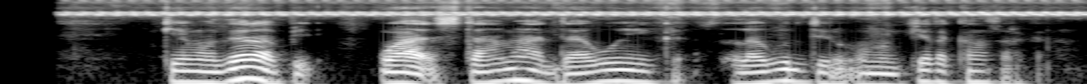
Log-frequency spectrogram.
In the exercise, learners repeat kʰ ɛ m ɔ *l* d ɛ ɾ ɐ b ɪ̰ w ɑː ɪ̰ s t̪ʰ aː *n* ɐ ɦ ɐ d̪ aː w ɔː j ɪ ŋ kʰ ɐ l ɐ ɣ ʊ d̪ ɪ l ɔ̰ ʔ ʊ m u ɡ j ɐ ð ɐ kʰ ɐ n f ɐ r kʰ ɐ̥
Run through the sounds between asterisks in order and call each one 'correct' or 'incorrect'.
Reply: incorrect, incorrect

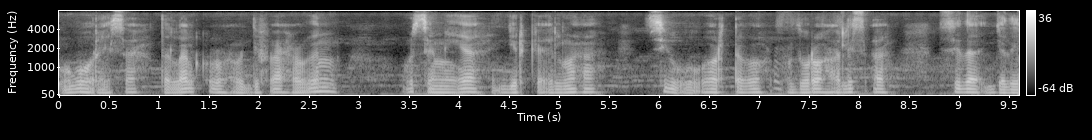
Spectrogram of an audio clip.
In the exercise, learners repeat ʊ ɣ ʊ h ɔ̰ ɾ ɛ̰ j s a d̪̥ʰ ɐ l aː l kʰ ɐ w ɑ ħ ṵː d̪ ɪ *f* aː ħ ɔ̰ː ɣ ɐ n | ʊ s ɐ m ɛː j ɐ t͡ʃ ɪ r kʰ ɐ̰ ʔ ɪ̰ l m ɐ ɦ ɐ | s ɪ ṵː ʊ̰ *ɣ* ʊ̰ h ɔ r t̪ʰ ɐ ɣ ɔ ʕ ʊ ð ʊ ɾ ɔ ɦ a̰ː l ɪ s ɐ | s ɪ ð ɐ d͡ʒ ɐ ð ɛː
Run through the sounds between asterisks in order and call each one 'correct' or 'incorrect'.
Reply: correct, correct

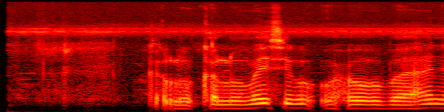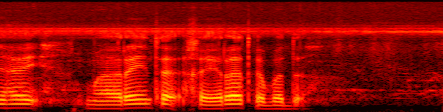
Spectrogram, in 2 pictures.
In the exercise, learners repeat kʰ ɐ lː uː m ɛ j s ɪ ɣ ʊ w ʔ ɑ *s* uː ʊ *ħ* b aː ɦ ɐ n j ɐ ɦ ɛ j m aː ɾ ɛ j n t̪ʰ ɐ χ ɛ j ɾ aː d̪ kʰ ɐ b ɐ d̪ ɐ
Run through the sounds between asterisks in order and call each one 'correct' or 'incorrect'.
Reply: incorrect, incorrect

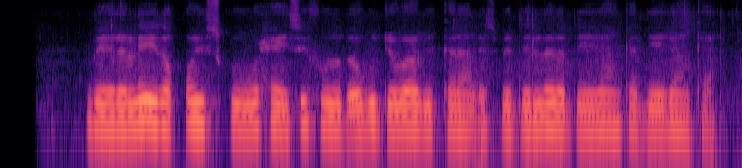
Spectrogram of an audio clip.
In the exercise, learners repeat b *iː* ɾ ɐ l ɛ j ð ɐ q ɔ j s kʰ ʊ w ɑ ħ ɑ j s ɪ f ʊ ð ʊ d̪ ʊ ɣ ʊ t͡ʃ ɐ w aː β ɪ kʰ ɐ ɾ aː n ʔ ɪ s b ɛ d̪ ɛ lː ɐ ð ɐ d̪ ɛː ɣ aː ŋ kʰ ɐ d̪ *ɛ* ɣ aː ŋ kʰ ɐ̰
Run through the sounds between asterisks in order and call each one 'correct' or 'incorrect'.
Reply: incorrect, incorrect

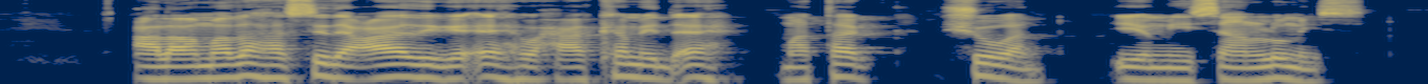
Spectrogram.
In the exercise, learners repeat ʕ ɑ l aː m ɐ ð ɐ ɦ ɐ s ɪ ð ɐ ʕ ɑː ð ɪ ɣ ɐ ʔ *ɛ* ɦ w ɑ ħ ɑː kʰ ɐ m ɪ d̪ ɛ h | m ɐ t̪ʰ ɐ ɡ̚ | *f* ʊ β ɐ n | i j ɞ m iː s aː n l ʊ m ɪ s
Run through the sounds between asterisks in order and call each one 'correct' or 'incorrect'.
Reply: correct, incorrect

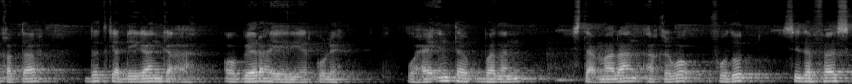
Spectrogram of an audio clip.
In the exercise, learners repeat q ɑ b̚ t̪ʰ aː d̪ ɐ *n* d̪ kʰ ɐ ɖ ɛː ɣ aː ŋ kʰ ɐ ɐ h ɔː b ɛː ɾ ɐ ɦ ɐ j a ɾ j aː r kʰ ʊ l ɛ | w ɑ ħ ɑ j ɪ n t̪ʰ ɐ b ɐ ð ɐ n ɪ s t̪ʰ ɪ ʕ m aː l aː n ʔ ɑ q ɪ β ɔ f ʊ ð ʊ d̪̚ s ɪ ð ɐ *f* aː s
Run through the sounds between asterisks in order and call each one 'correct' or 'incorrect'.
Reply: incorrect, correct

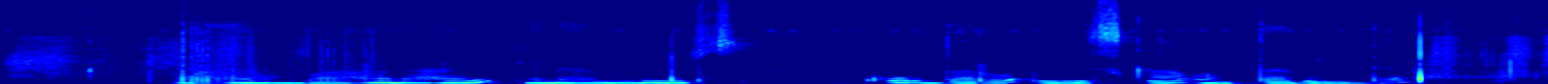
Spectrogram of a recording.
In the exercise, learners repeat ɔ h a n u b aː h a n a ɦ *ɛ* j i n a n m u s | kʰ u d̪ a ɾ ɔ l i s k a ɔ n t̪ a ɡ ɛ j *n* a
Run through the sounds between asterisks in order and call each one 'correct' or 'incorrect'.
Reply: incorrect, incorrect

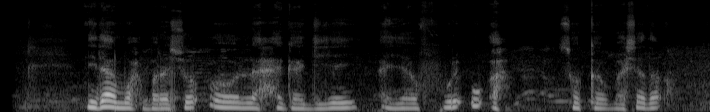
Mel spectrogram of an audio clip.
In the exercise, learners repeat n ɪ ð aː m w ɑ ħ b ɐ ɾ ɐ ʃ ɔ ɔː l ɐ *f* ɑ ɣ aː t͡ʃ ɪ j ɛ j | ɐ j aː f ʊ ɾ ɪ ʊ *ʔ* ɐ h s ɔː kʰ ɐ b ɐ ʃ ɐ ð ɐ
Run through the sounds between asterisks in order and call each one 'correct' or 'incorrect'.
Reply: incorrect, correct

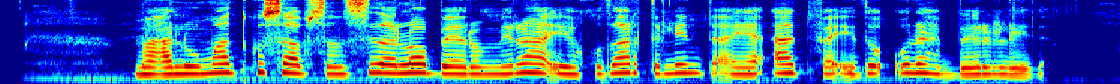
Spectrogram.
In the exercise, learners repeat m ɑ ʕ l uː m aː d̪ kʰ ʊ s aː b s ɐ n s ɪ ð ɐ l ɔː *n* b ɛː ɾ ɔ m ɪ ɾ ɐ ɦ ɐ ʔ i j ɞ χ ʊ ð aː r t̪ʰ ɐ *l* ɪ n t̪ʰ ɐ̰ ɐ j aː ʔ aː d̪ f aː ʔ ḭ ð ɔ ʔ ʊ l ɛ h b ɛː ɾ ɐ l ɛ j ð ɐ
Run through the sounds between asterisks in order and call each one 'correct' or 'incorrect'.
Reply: incorrect, correct

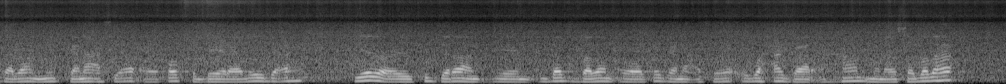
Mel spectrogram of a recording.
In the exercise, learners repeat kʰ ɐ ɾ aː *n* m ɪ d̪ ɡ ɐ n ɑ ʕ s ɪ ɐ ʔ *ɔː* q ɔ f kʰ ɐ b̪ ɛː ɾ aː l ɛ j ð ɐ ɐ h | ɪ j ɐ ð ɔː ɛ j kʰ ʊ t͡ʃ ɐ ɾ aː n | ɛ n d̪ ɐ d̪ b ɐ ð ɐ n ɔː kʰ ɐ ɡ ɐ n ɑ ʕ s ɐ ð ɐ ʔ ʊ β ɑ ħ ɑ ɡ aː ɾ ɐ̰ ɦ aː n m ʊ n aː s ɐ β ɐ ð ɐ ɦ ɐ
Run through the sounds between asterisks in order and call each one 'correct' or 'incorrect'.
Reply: correct, correct

